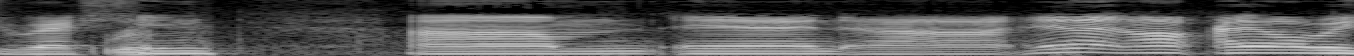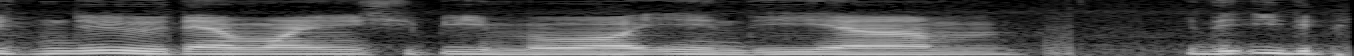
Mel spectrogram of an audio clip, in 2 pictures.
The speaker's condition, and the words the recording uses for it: Deafness. So I ... radio, I'll probably start off with my most obvious trait, my deaf accent.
